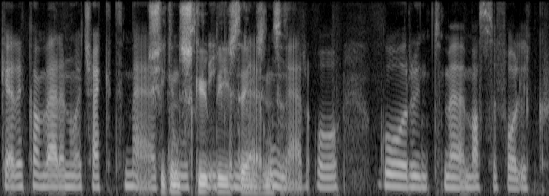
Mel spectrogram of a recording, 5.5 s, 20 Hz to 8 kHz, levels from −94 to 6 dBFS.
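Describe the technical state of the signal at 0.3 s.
At 0.3 s the speech signal is intact, with nothing wrong to be heard at that moment beyond the normal band limit of call microphone processing, which leaves no content above 8 kHz.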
